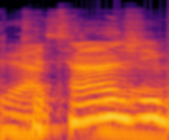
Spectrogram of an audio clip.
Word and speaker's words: Ketanji: congratulations to ken katanji is that how you pronounce it yeah katanji brown jackson the first black woman in 200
